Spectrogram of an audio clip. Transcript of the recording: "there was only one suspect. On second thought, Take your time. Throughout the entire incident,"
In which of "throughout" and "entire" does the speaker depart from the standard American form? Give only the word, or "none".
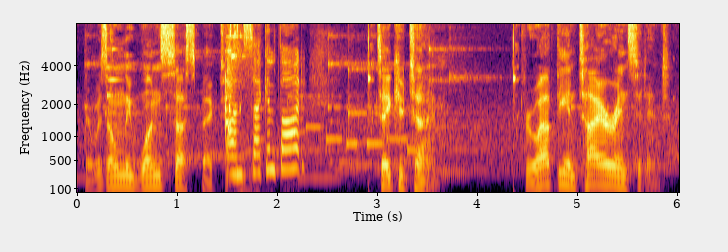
none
